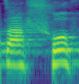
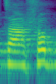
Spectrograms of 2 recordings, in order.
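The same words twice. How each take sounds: First: চাসোফ ending in an unvoiced f; teacher's model, চাসোফ with v turned to f; correct pronunciation. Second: চাসোভ ending in voiced v or bh; teacher's counterexample, চাসোভ with voiced last consonant; wrong pronunciation. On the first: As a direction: say চাসোফ as cha-shof, breath on the final f. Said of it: "উচ্চারণ চাসোফ হচ্ছে". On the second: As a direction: say চাসোভ as spelt, cha-shobh. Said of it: "কিন্তু উচ্চারণ চাসোভ না". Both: Shown as a demonstration.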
